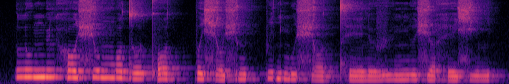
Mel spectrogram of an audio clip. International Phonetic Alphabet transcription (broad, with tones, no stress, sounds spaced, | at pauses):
l u˥ ŋ y˥ l h ɔ˥ ɕ o˥ ŋ ɔ˥ d o˧ l pʼ ɔ˧ d pː ə˧ ɕ ɔ˩ ɕ ʊ˧ ŋ pː i˥ d m u˧ ɕ ɔ˩ d tʰ e˩ l ʏ˩ v y˧ ɲ ʏ˥ ɕ œ˧ h e˧ ɕ i˧ l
